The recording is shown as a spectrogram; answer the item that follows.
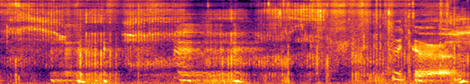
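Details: Female domestic cat purring indoors during eye cleaning, a purr said to sound like a snore: deep, rapid rumbling with rhythmic louder swells, like slow breaths, roughly every one to two seconds, and a brief human voice at the start.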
